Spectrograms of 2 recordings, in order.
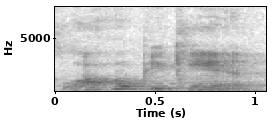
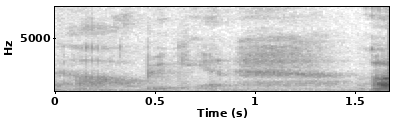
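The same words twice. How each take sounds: First: Said in the usual way. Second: Slow unvoiced whisper. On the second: Shown as a demonstration. Repeated as a whisper.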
